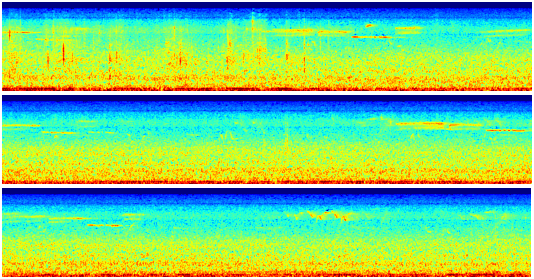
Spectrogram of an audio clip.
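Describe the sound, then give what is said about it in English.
A black-throated blue warbler sings short, high, buzzy phrases several times, faint over a steady hiss of insects and rushing background noise. “Now, the other possibility, this is a blue warbler, a blackbird blue. They do have similar voices.”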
